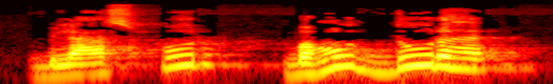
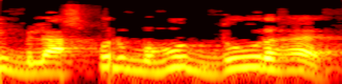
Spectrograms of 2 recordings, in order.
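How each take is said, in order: First: Slow, दूर stretched long and loud; drawn out emphasis. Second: Louder, stretching दूर with feeling; emotional demo. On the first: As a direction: drag out दूर to feel the distance. (धीरे, दूर को खींचकर) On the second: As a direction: show how far it feels. (भाव से, दूर पर ज़ोर) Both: Shown as a demonstration. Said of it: "मैं बोलूंगा ना कि भाई".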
